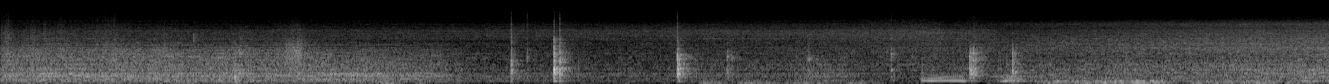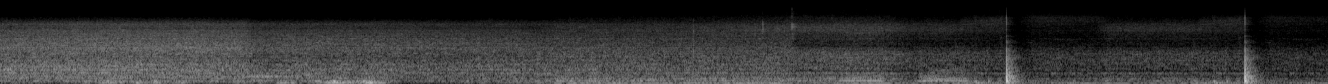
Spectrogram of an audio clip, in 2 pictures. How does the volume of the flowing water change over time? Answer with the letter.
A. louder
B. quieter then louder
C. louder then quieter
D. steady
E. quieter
C.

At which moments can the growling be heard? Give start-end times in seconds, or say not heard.
9.2-10.3, 21.6-23.1.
